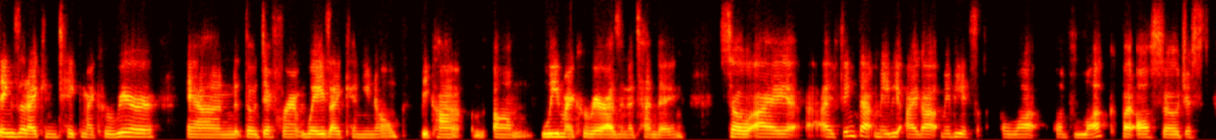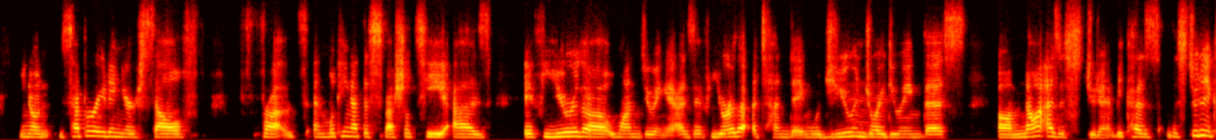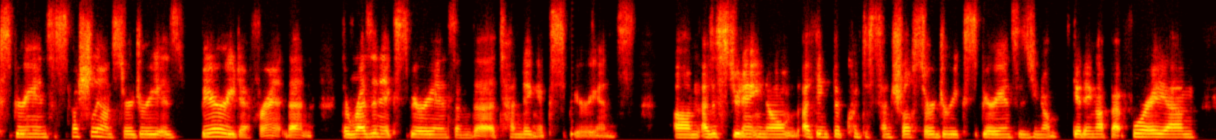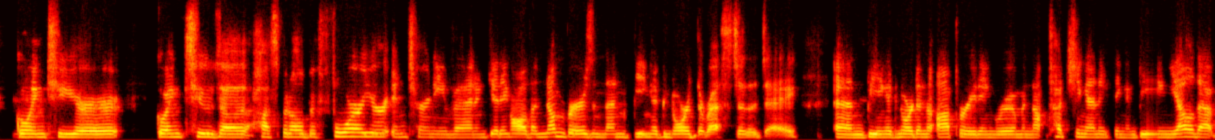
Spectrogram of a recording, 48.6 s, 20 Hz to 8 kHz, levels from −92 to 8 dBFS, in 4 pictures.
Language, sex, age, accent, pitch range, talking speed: English, female, 10-29, American, 185-210 Hz, 185 wpm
